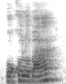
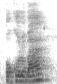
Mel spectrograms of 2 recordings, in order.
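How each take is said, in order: The two takes are said the same way.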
